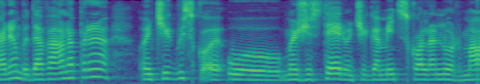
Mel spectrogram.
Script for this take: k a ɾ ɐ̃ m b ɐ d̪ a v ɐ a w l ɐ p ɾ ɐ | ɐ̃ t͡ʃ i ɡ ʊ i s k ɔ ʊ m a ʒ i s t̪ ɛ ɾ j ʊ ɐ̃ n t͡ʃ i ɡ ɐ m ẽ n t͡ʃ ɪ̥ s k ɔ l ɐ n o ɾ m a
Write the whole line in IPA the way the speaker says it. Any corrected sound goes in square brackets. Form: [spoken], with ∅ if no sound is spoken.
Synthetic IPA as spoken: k a ɾ ɐ̃ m b ɐ d̪ a v ɐ a w l ɐ p ɾ ɐ | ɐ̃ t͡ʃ i ɡ ʊ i s k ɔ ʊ m a ʒ i s t̪ ɛ ɾ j ʊ ɐ̃ n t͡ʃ i ɡ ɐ m ẽ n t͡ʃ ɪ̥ s k ɔ l ɐ n o ɾ m a

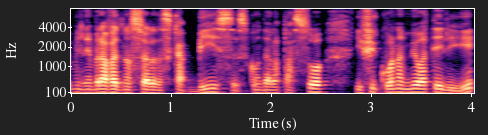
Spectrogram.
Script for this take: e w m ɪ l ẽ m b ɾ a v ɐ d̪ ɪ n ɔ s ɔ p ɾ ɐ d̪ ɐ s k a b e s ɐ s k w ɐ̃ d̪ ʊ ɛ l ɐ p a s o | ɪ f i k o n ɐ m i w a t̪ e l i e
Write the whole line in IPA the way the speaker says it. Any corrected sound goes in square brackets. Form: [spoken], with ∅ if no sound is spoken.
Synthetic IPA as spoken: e w m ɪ l ẽ m b ɾ a v ɐ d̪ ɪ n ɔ s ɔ [∅] ɾ ɐ d̪ ɐ s k a b e s ɐ s k w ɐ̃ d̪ ʊ ɛ l ɐ p a s o | ɪ f i k o n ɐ m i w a t̪ e l i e

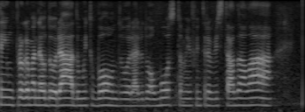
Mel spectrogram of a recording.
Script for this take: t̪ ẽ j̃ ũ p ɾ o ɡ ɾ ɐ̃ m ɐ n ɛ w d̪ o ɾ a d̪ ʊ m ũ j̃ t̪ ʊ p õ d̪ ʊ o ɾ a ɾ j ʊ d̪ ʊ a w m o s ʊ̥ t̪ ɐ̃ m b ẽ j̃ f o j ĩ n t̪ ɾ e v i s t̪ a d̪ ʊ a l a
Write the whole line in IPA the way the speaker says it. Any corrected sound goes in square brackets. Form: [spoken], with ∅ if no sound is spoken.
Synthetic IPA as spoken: t̪ ẽ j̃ ũ p ɾ o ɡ ɾ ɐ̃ m ɐ n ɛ w d̪ o ɾ a d̪ ʊ m ũ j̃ t̪ ʊ [b] õ d̪ ʊ o ɾ a ɾ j ʊ d̪ ʊ a w m o s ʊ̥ t̪ ɐ̃ m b ẽ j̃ f o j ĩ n t̪ ɾ e v i s t̪ a d̪ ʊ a l a

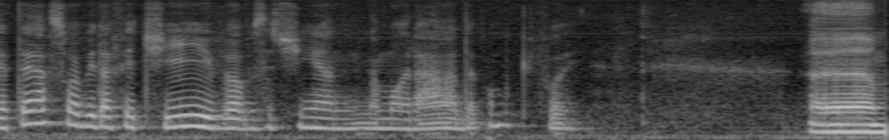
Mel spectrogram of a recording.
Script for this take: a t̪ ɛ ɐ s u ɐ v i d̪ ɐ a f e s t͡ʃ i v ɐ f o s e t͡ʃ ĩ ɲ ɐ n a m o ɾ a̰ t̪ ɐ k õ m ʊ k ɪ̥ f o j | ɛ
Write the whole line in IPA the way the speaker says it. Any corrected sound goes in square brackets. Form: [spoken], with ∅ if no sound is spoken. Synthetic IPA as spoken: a t̪ ɛ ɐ s u ɐ v i d̪ ɐ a f e [∅] t͡ʃ i v ɐ [v] o s e t͡ʃ ĩ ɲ ɐ n a m o ɾ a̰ [d̪] ɐ k õ m ʊ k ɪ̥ f o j | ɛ

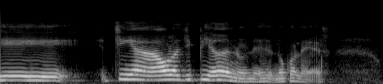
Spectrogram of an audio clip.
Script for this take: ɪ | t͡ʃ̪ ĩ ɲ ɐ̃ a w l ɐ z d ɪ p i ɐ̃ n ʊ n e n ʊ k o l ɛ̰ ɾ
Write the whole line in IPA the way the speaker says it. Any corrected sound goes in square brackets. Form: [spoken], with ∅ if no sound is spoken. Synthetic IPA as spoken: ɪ | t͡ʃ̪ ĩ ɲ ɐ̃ a w l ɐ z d ɪ p i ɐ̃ n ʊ n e n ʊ k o l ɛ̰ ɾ

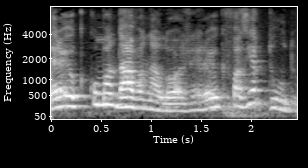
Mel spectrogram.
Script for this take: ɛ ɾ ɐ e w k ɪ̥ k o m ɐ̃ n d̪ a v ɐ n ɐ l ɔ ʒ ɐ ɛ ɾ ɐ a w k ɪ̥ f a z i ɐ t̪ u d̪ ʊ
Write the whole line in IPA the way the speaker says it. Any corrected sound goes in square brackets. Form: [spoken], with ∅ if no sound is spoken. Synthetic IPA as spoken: ɛ ɾ ɐ e w k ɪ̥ k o m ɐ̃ n d̪ a v ɐ n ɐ l ɔ ʒ ɐ ɛ ɾ ɐ [e] w k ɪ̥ f a z i ɐ t̪ u d̪ ʊ

